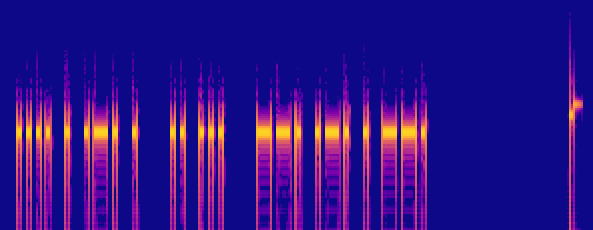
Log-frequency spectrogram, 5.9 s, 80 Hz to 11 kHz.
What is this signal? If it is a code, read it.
Morse code, heard as a keyed tone, about 24 wpm, 650 Hz. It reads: HERE IS GREG
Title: SOTA QSO Practice 25wpm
